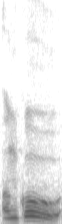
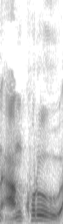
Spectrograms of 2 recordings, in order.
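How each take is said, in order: First: It is said eong-kko-u, ending in u. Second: It is said ang-ko-reu, ending in reu. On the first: This is how Cambodians say it. "캄보디아 사람들은 엉꼬우" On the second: This is how Koreans say it. "우리 한국 분들은 앙코르"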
